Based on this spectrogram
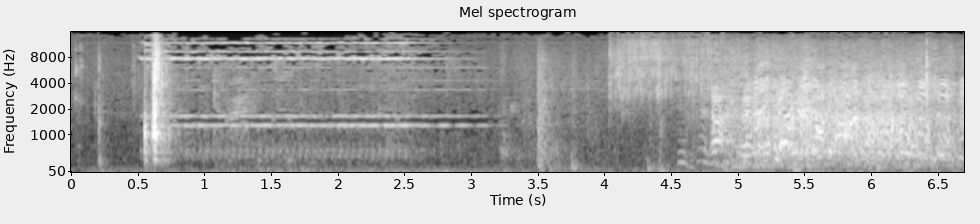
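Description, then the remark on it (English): A telephone bell rings with a steady, bright tone for about three seconds and then stops, followed by a loud rush of running water filling a hot tub. “I'll get the hot tub, you get the phone.”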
